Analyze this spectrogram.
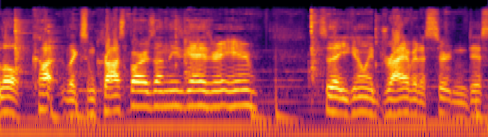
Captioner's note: welding mask clanks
